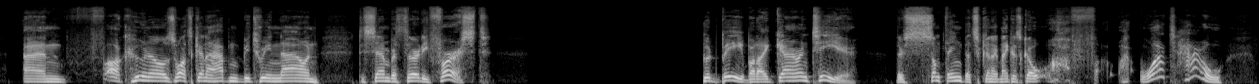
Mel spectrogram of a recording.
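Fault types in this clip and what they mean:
long network dropout: From 5.27 to 7.06 s the sound stops and nearly 1.8 s of near silence follows before it resumes with about a second of material gone for good. That gap most likely comes from packets failing to arrive and the receiver having nothing to play.
overlapping chunks: At 7.17 s there is a brief click or stutter where 12 ms of audio plays twice. The stream is handled in 4 s chunks, and this join starts slightly before the previous chunk has finished.
jitter buffer speed-up: From 8.59 to 10.32 s the speech rushes at 136% speed with unchanged pitch, and 11.42 to 12.18 s runs slightly fast at 104%. The receiver trims pitch-period slices to drain excess buffered delay, roughly 0.7 s in the first stretch.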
